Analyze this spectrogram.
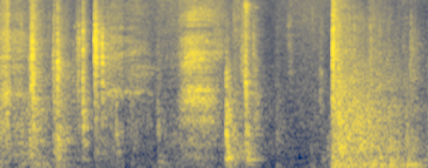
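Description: A door closes as someone leaves, with a few light knocks and shuffles followed by one heavy, solid thud near the end.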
